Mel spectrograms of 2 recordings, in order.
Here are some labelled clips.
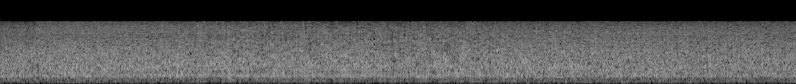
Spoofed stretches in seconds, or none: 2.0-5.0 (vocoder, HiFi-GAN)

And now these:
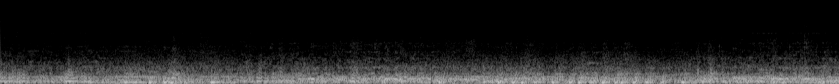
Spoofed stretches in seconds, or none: 0.0-1.0 (vocoder, HiFi-GAN); 2.4-4.4; 6.9-8.4

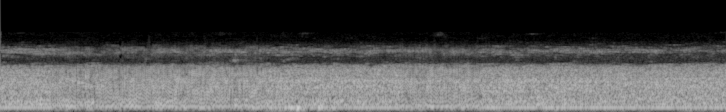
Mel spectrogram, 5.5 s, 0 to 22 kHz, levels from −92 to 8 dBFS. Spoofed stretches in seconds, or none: 0.4-2.0 (vocoder, HiFi-GAN); 3.0-3.6

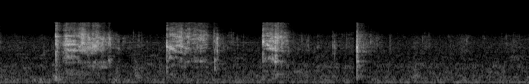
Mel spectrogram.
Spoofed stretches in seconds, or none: 0.7-1.3 (vocoder, HiFi-GAN)

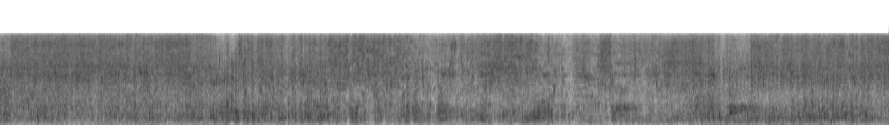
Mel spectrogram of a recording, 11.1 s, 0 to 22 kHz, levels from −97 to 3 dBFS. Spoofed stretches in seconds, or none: 4.3-8.3 (vocoder, HiFi-GAN)

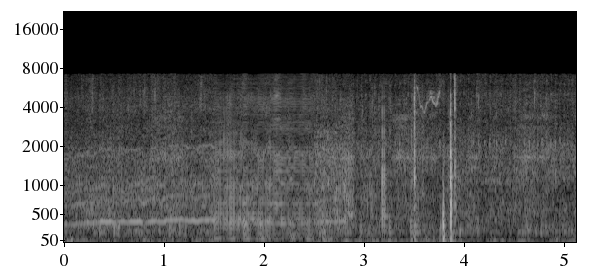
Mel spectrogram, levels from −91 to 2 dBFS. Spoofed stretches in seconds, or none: 1.5-2.5 (vocoder, HiFi-GAN)

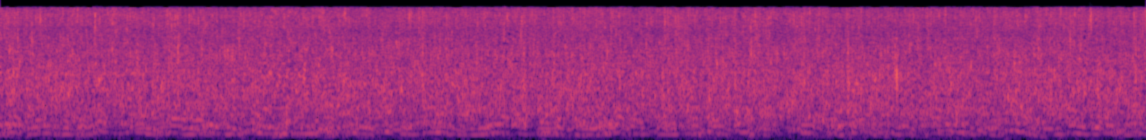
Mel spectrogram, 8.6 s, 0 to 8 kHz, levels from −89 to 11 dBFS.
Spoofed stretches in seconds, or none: 2.0-2.6 (vocoder, HiFi-GAN)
